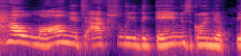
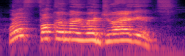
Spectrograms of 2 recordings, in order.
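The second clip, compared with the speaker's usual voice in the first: frustrated outburst; 8 semitones higher, 6 dB louder than usual. Real, not acted. Can't find the dragons in game.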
